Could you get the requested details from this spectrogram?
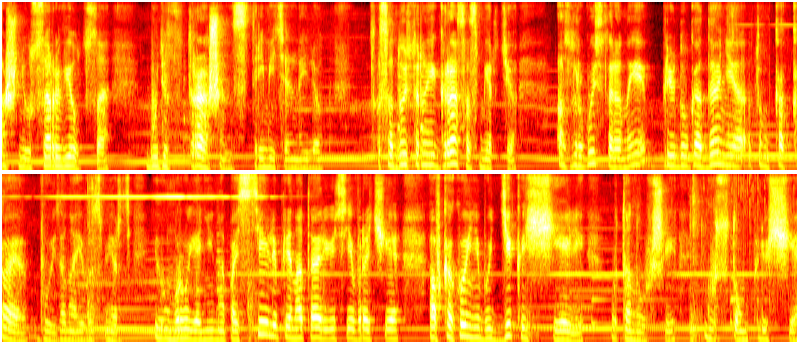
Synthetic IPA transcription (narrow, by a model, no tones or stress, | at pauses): aʂnʲʊsɐrvʲot̪sə | budʲɪt̪st̪ɾaʂɨnst̪ɾʲɪmʲitʲɪlʲnɨjlʲo̞t̪̚sɐd̪no̞jst̪əɾɐnɨɪɡɾasɐsmʲertʲjʊ | ɐzd̪ɾʊɡo̞jst̪əɾɐnɨpɾʲɪd̪ʊɡɐd̪anʲɪjəɐt̪o̞mkɐkajəbudʲɪt̪ɐnajɪvo̞smʲe̞rtʲiʊmrujɐnʲinəpɐsʲtʲelʲɪpɾʲɪnɐt̪aɾʲɪjʊsʲevrɐt͡ɕe | ɐfkɐko̞jnʲɪbʊt̚ʲdʲikəjɕːelʲɪʊt̪ɐnufʂɨjɡʊst̪o̞mplʲʊɕːe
